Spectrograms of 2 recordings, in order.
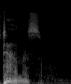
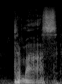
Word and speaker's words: Tammas: It's spelled T-A-M-M-A-S, but it's Thomas. – Okay. – Tomas, a peasant from said Orkney Islands and one of the rare few who survived an encounter with this specific entity.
